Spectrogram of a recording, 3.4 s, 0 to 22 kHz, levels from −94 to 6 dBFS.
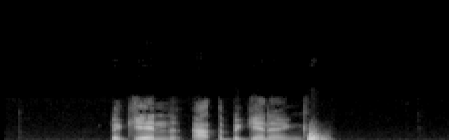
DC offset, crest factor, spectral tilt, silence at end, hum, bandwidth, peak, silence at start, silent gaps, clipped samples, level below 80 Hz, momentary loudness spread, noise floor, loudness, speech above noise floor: under 0.1%; 24 dB; -6 dB/octave; 0.9 s; none; 7 kHz; -6 dBFS; 0.85 s; none; under 0.1%; -54 dBFS; 8 LU; -79 dBFS; -27 LUFS; 53 dB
